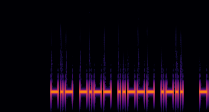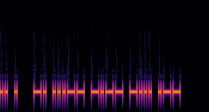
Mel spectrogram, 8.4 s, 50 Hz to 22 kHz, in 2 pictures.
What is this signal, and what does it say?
Morse code, heard as a keyed tone, about 25 wpm, 700 Hz. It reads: KY2L DE N3YBW
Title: USA Callsign DE Callsign 25wpm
